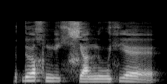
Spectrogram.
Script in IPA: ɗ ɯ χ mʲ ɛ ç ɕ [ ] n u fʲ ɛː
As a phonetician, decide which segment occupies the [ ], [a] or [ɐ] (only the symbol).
a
